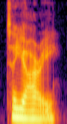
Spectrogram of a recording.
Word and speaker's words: Tayari: Tayari rhymes with Ferrari and Atari.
